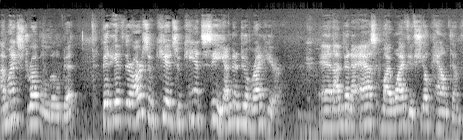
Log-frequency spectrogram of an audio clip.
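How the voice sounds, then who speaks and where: With an American accent, a man speaks at a moderate pace in a high pitch with ordinary pitch variation, amid audible room echo and noticeable background noise. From Northern California. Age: 60s. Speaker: former college football player. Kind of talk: pre-game speech.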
